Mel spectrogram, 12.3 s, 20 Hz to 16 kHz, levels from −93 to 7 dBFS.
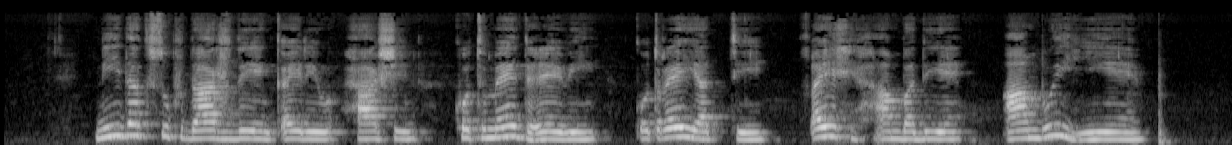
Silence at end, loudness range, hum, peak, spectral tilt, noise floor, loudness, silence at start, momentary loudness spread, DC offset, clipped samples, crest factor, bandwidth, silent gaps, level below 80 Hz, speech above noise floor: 0.65 s; 1 LU; none; -4 dBFS; -5.5 dB/octave; -67 dBFS; -20 LUFS; 0.95 s; 11 LU; under 0.1%; under 0.1%; 18 dB; 11.5 kHz; none; -60 dBFS; 48 dB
